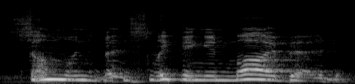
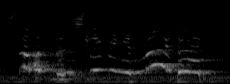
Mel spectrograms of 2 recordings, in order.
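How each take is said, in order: First: It is said in a deep growling voice. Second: It is said in a high squeaky voice.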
